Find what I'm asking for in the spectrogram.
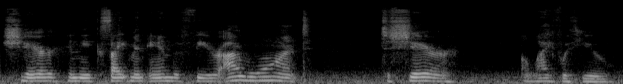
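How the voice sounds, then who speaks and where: A woman giving a soft ASMR tarot love letter reading, speaking intimately and earnestly, with dramatic pauses. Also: low voice, steady tone, slight background noise.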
